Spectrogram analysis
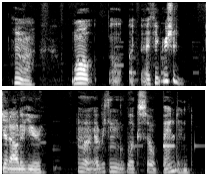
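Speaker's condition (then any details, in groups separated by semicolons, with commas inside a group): No condition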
